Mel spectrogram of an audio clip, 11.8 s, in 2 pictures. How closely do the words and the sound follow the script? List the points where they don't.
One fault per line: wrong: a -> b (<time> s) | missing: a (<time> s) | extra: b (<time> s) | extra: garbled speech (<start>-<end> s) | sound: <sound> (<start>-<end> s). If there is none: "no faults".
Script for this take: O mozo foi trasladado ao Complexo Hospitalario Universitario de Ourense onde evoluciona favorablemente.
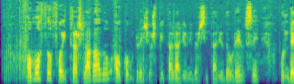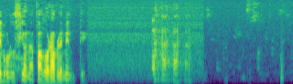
sound: laugh (8.9-9.8 s)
